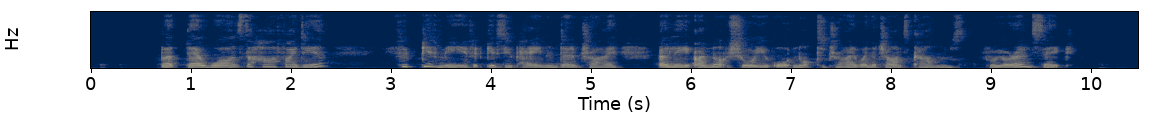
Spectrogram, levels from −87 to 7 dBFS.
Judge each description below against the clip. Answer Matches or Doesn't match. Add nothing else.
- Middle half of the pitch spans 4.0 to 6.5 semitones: Matches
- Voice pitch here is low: Doesn't match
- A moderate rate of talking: Matches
